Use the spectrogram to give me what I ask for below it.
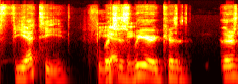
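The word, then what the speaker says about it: Fieri: do what would guy I always say guy Ferrari because I it's just it's easy I know that's not you know his name is actually like pronounced fiti which is weird because there's no te in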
